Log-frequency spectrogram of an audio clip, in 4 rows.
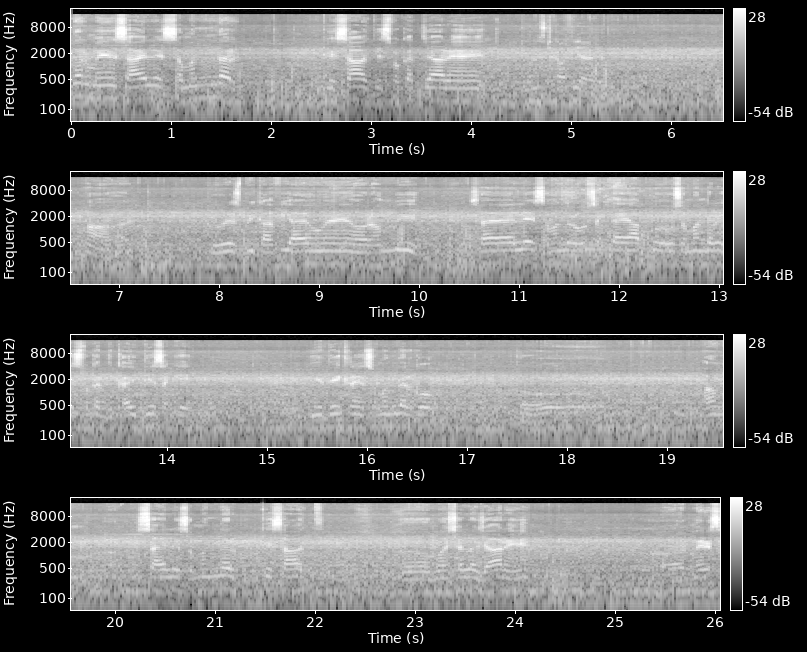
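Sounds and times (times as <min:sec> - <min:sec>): car road and engine noise: 0:00.0 - 0:26.0
person talking: 0:07.9 - 0:14.3, 0:17.4 - 0:18.5, 0:19.4 - 0:24.2.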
